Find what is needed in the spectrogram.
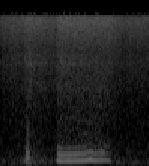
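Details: A cat snoring: a brief soft sniff, then one drawn-out, low, buzzing breath with a faint whine.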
